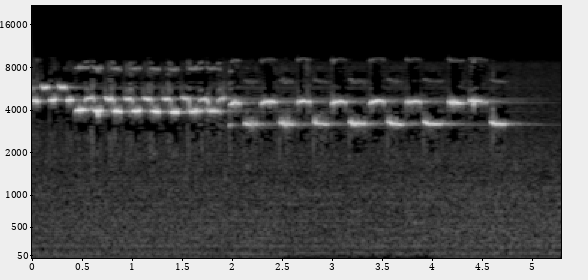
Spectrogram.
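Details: Russian canary in a singing contest delivers fast rolling trills that slow into evenly spaced, slightly lower pulsed notes before falling silent.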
